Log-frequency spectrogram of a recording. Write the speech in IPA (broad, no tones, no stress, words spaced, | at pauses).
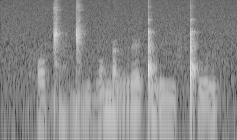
ʔɔɡ͡ǁa ɡ͡ǁiːbɔŋa rɛǃu ɾiːfǃʼul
